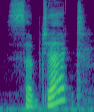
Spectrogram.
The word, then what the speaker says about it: subject: right okay next one subject or subject well this one emphasis is on the second syllable so subject subject not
